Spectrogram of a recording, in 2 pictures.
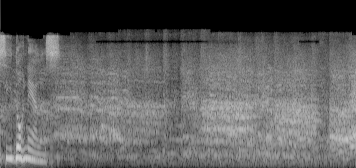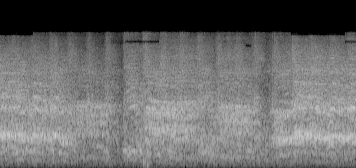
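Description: A large crowd cheers and chatters nearby.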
